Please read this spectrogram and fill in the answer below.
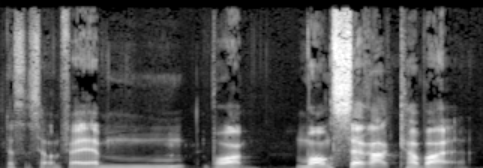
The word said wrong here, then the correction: Caballé: Nein. Caballé. Caballé.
